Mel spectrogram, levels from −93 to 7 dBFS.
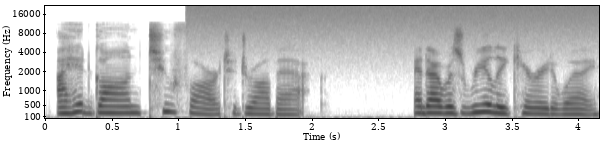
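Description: From 1.06 s to the end, the speech carries low bit depth with noise shaping. The signal is reduced to about 5 bits, and the rounding error is fed back so that its energy is pushed toward high frequencies. The result is a thin, steady hiss, nearly as loud as the speech, that grows sharply brighter toward the top of the band. Unshaped truncation would give a flatter, grittier noise that follows the signal. Here the hiss tilts strongly upward.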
